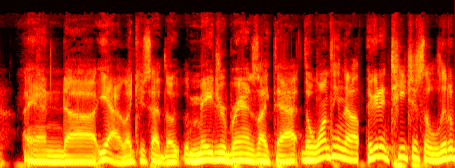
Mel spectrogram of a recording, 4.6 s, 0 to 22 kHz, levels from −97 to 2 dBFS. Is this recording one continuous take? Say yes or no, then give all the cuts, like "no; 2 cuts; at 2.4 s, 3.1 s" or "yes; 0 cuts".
no; 1 cut; at 3.6 s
